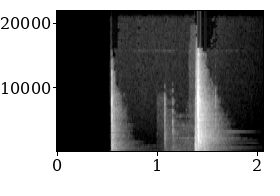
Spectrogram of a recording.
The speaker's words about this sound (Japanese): おもむろに片倉はストラップ付きの名札ケースを取り出して、扉の前にあるリーダーにかざした。鍵が解錠されるのを確認して、片倉は部屋の扉を開き、中に入った。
